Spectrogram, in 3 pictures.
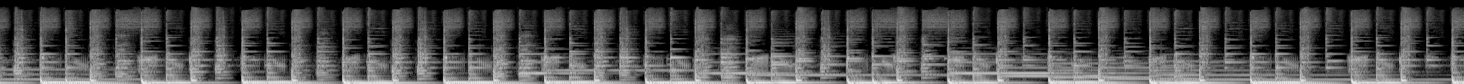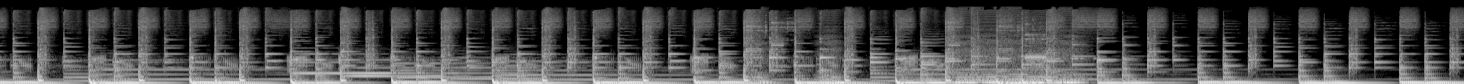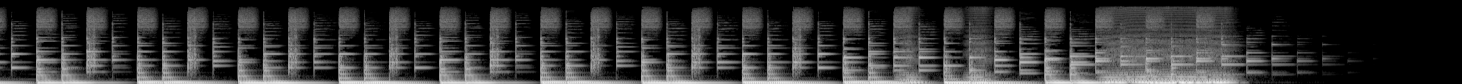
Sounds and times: Music: 0:00.0 - 0:43.0.

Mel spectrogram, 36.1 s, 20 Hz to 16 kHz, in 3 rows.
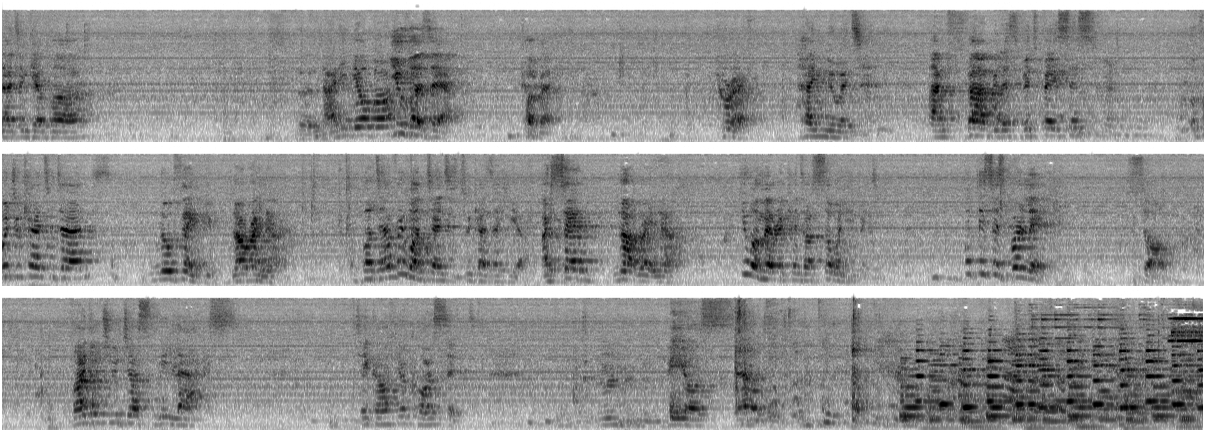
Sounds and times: Speech: 0:00.0 - 0:01.0, 0:03.0 - 0:05.6, 0:07.2 - 0:15.0, 0:15.6 - 0:20.8, 0:21.7 - 0:22.6, 0:23.3 - 0:23.9, 0:24.7 - 0:26.4, 0:27.6 - 0:28.8, 0:30.0 - 0:32.0.

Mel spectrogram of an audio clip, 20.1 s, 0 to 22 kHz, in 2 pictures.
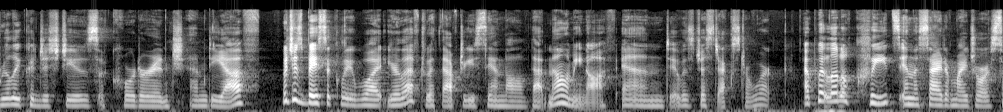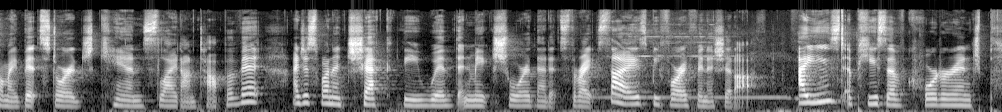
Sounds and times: Speech: 0:00.0 - 0:20.0.

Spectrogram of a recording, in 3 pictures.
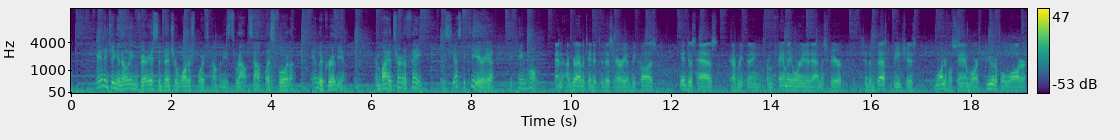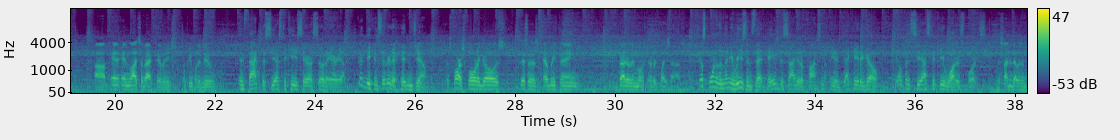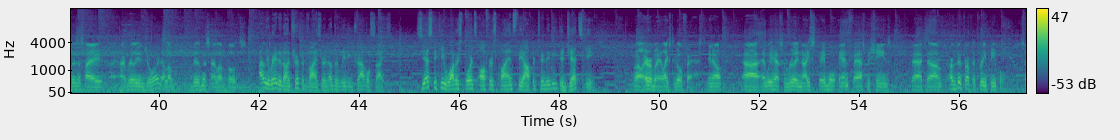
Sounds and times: Speech: 0:00.0 - 0:05.5, 0:06.1 - 0:29.3, 0:30.0 - 0:44.5, 0:45.2 - 0:48.7, 0:49.5 - 0:57.3
Music: 0:00.0 - 0:57.3.

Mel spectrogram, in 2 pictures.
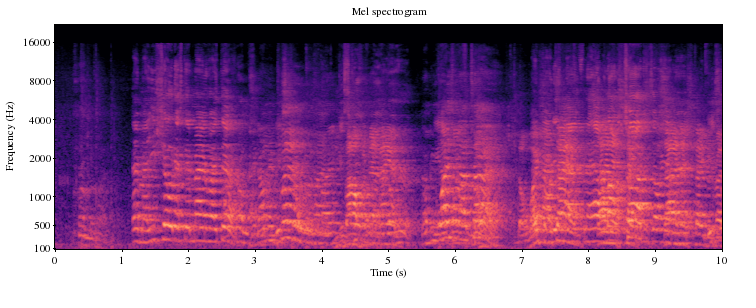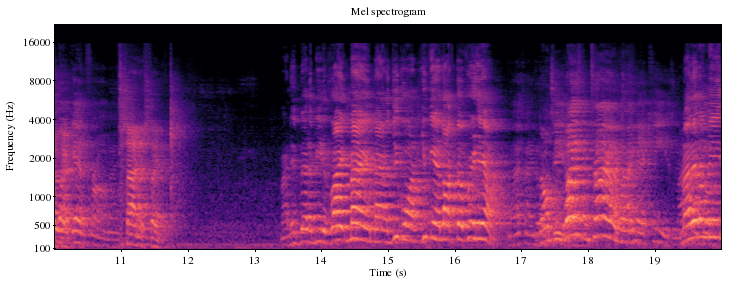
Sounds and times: Speech: 0:00.3 - 0:11.7, 0:13.4 - 0:20.0.

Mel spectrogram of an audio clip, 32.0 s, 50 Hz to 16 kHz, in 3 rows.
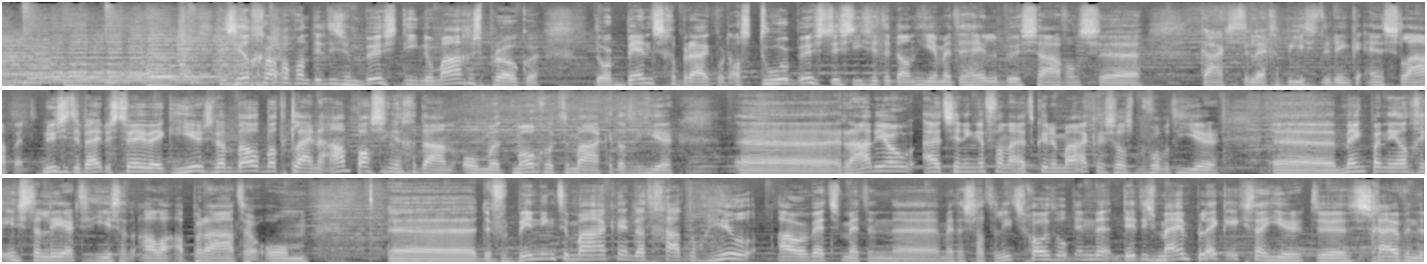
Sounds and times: Music: 0:00.0 - 0:32.0
Speech: 0:01.6 - 0:32.0.

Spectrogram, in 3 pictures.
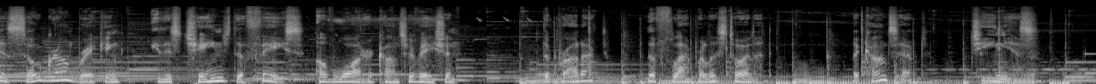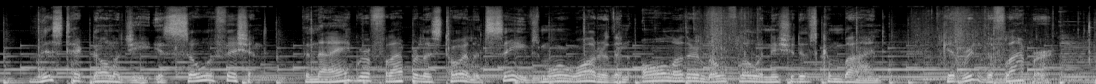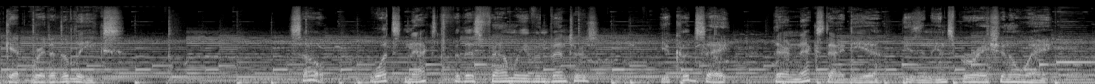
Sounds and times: Speech: 0:00.0 - 0:04.6, 0:05.3 - 0:07.8, 0:08.5 - 0:10.4, 0:11.3 - 0:23.2, 0:24.8 - 0:32.5
Music: 0:00.0 - 0:32.8.

